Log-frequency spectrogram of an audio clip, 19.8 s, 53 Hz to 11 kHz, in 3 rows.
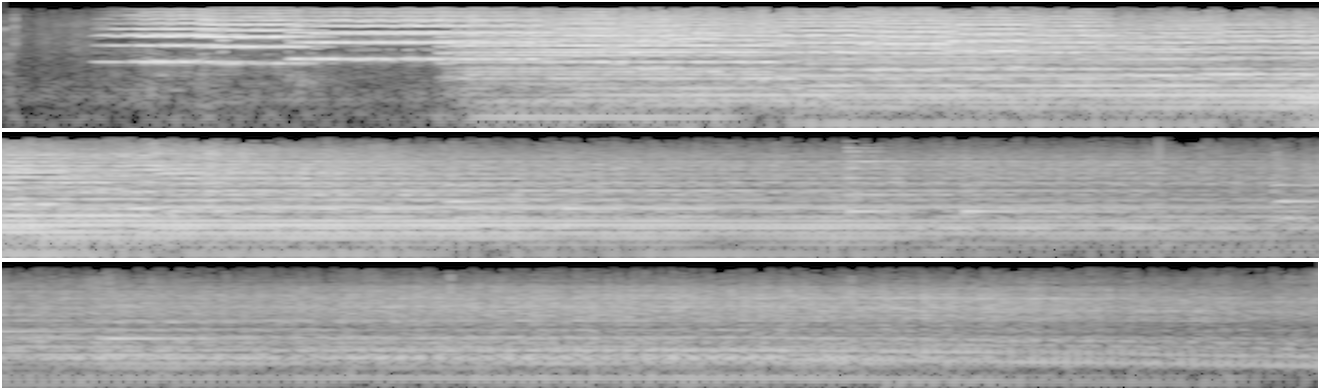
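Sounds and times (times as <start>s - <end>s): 
car engine idling as car stops: 0.5s - 19.7s.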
